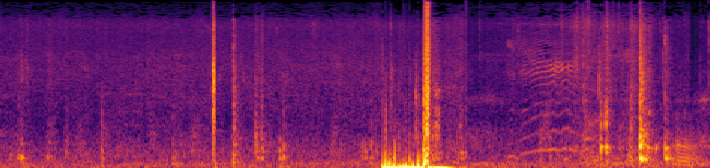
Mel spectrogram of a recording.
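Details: A farm goat being given vitamin B complex gives a short, wavering bleat just after a loud burst of handling noise, with faint chirping and clucking in the background.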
